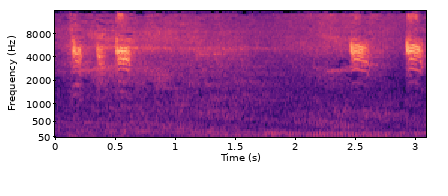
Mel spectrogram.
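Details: Eurasian tree sparrow giving sharp, scratchy chirps, a quick pair at the start, then a pause before two more single chirps near the end, over a quiet hissing background.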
